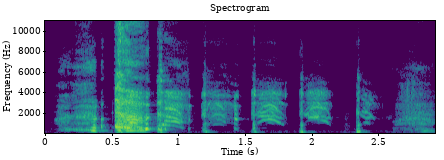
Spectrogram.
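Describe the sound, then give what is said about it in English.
Repeated coughing from a person whose throat is tickled after laughing hard: a run of sharp, raspy bursts separated by short gaps, loud and alone. “Every time you laugh really hard, you just start going. I know, because it tickles my throat when I laugh. And then I cough.”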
